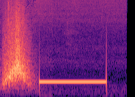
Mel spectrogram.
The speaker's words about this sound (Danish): Så skal vi ringe til min mor også, nu hvor vi er i gang.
